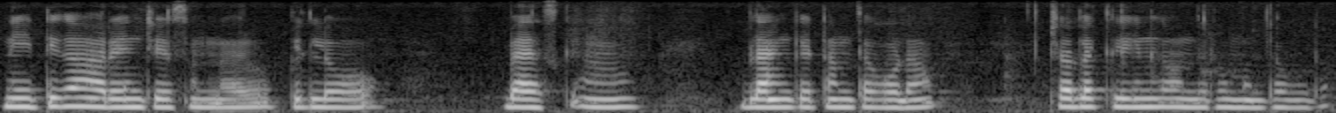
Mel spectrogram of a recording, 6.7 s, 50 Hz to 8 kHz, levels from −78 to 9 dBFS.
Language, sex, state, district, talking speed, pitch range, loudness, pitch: Telugu, female, Andhra Pradesh, Chittoor, 145 wpm, 200-215 Hz, -16 LUFS, 210 Hz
